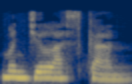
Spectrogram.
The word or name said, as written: menjelaskan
